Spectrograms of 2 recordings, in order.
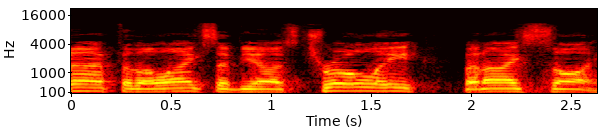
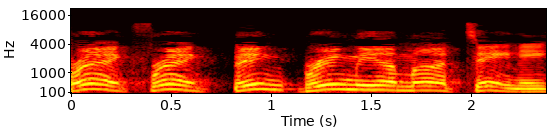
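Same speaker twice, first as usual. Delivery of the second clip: put-on, pitched-up, drawn-out background calling yell; 5 semitones higher than usual. Retelling what Kathie Lee yelled during a voiceover: imitating Kathie Lee yelling. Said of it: "she's yelling in the background".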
